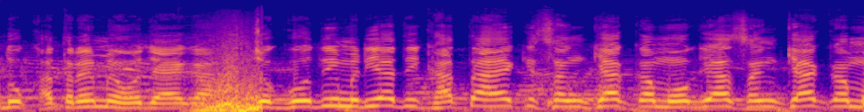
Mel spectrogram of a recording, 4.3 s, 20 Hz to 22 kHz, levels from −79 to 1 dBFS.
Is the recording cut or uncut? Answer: cut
